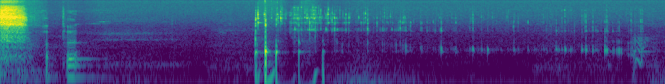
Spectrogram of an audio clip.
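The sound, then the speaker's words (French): Liquid is poured from a glass bottle, a short gurgling splash followed by a quieter trickling fill, faint, with voices nearby. “Elle reste bien à la bouteille. Est-ce que tu sais juste un tout petit peu ? Merci beaucoup. La tienne. Sortez, on fait des bruits de bouteilles de verre.”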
